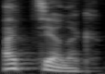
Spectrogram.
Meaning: 1. tinge, nuance, shade, tint, hue (color or shade of color; tint; dye) 2. inflection, nuance 3. connotation
- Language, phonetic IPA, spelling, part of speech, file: Russian, [ɐˈtʲːenək], оттенок, noun, Ru-оттенок.ogg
